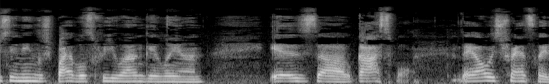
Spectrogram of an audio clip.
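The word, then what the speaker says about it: εὐαγγέλιον: What I'm doing is I'm searching on euangelion. Two G's are pronounced NG in Greek.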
